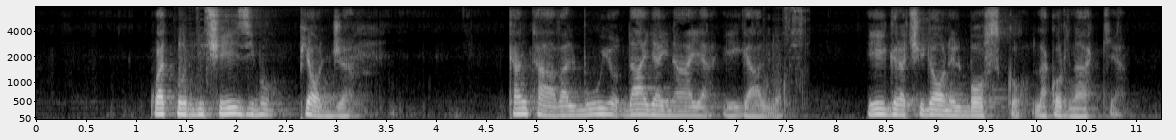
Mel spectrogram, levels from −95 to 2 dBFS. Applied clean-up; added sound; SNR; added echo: neural separator model SepFormer DNS4.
